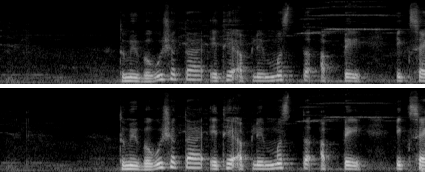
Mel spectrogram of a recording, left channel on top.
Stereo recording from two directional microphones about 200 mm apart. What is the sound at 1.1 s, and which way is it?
Speech, 35° right (ahead or behind).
